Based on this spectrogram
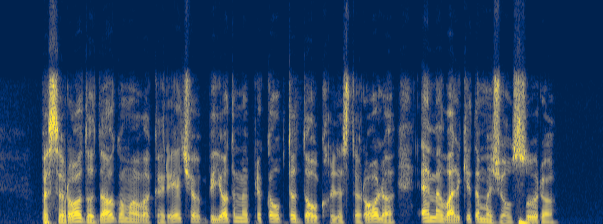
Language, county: Lithuanian, Vilnius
